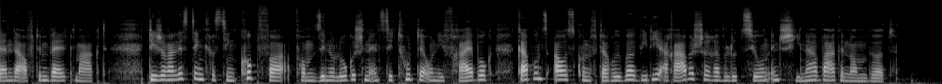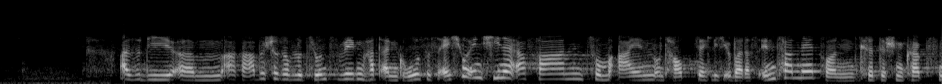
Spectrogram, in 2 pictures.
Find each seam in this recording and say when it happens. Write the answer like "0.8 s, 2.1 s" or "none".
1.4 s, 17.6 s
